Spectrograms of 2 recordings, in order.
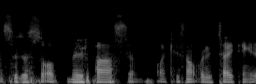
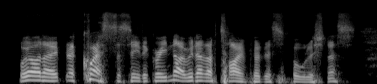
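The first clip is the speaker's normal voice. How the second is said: put-on, loud, pitched-up, dismissive brush-off; 6 semitones higher, 7 dB louder than usual. In a role-play, Ranulfus, on a quest, meets someone in his way: dismissive Ranulfus. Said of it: "I think initially I'm dismissive".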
